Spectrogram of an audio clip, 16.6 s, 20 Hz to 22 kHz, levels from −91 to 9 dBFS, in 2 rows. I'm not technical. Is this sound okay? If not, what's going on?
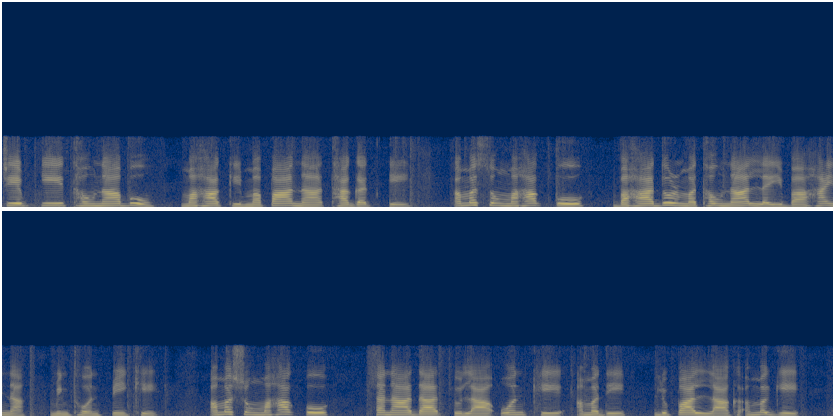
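No. Between 3.78 and 6.12 seconds the speech sounds choppy: bits keep vanishing, about three quarters of a second lost in all. This is sound chopped by the voice detector. The calling system likely kept switching between sending and not sending because it judged quieter parts as silence.

At 9.68 seconds, and again from 13.64 to 13.70 seconds, a tiny piece of speech disappears and artificial filler noise plays in its place. This is sound dropped by the voice detector. The system likely mistook that quiet moment for background noise and briefly stopped sending.

In the pauses from 9.68 to 10.40, 11.66 to 12.06, 14.64 to 14.84, and 16.36 seconds to the end, the room's natural background gives way to a flat, even hiss, noticeably quieter around 11.7 seconds. This is comfort noise in place of the background. The system likely stopped sending during silence, and the listener's end filled the gap with artificial noise.

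From 11.95 to 12.06 seconds, the speech that follows starts abruptly, missing about a tenth of a second at its beginning. This is an onset clipped by the voice detector. The system was likely slow to notice that talking had resumed, so the start never arrived.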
